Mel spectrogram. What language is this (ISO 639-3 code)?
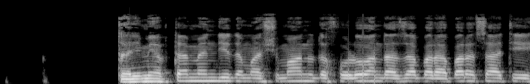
pus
